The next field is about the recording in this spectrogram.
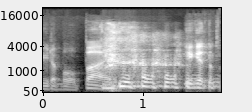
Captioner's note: chuckles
